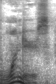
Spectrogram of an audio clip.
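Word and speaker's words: Oneders: So he finds The Wonders and they spell their band name o n e d e r s, The Wonders.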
